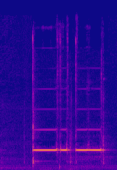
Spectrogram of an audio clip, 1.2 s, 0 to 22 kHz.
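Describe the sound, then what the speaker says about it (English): Audible alarm from an RCBS lock-out die mounted on a Dillon XL 650 reloading press: two loud electronic beep bursts, the second following closely after the first, with a faint click before them. "It just gives you an audible alarm"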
